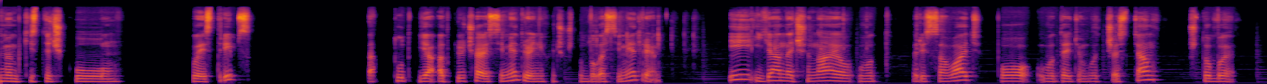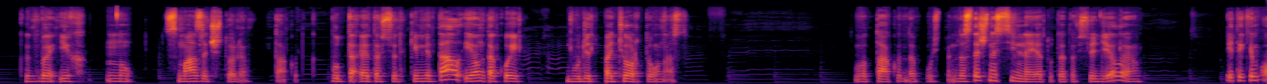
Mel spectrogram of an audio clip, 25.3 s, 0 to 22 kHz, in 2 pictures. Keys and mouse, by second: 2.7 shift+middle click, 5.7-6.4 typing, 7.5 ctrl+middle click, 7.9 middle click, 8.4 middle click, 9.0 middle click, 10.9-12.7 drag, 12.9 click, 13.2 click, 14.1 ], 14.3 ], 14.7 click, 15.7 click, 16.1 click, 16.8 click, 17.3 click, 17.9 middle click, 18.4 middle click, 19.2 click, 20.3-22.1 drag, 22.2 click, 23.2 ctrl+middle click, 23.5 middle click, 24.3 middle click, 25.1 shift+middle click.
